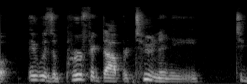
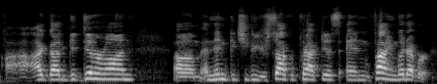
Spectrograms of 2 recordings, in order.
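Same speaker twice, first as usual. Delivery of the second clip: put-on higher, louder, exasperated mom brushing the kid off; busy mom giving in; 5 semitones higher, 6 dB louder, faster than usual. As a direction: wave the kid away while busy cooking. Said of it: "she'd usually just say".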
